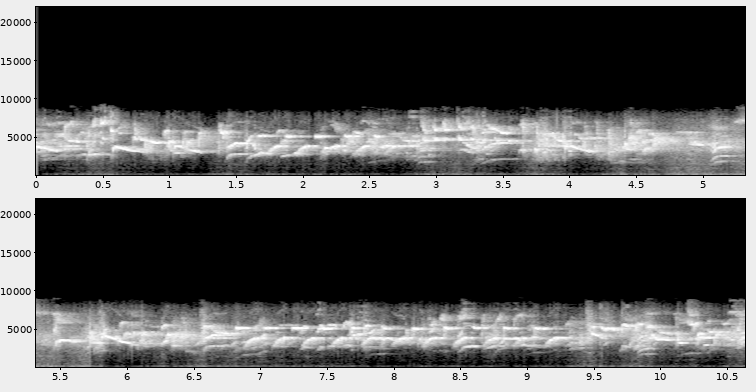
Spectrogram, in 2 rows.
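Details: Crested, 50% variegated Black Siskin × Russian Canary mule, bred August 2009, trained to sing European Goldfinch notes; continuous rapid twittering song of high chirps, trills and buzzy notes running without pause, with a low hum beneath.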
